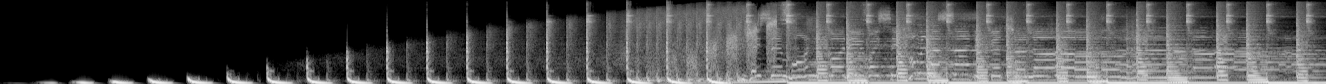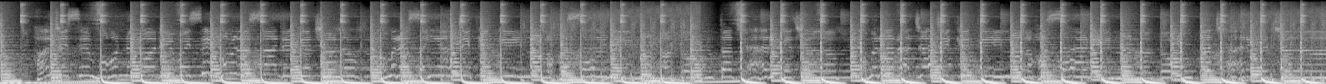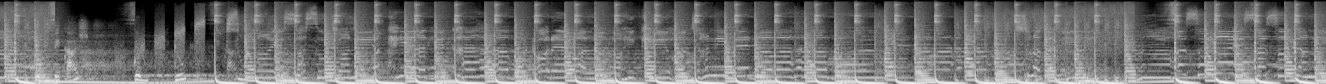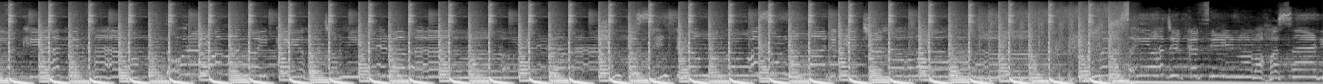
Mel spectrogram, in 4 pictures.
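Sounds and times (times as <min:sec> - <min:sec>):
electro Bhojpuri DJ song remix drop: 0:01.5 - 0:52.9.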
